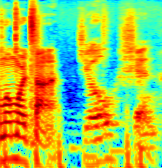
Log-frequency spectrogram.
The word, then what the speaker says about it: Zhou Shen: Zhou Shen. Zhou Shen. Zhou Shen. Zhou Shen. I wonder if his real name is Joe. It's spelled Z-H-O-U, but it's pronounced Joe.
